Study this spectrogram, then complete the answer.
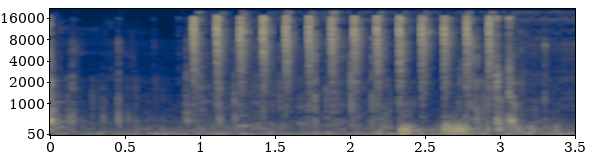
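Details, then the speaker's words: Bailey Phoenix 650 caravan gas cooker grill push-button piezo igniter; fast train of sharp dry clicks, about three a second while the button is held, sparking normally. "It is the case you've got this button on the side that you press in and you hear the clicks, and then you turn these knobs to the side."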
